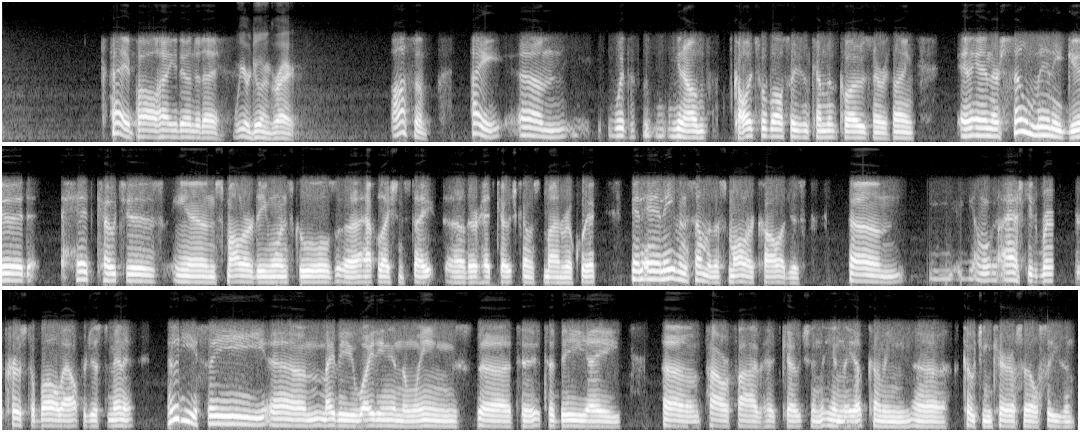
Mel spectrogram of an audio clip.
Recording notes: take more of your phone calls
